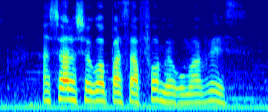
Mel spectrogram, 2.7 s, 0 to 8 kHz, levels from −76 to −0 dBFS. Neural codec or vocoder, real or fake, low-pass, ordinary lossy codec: none; real; none; none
